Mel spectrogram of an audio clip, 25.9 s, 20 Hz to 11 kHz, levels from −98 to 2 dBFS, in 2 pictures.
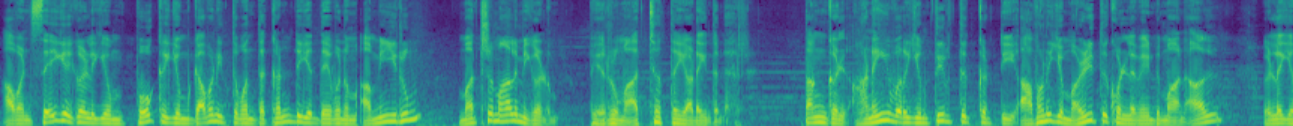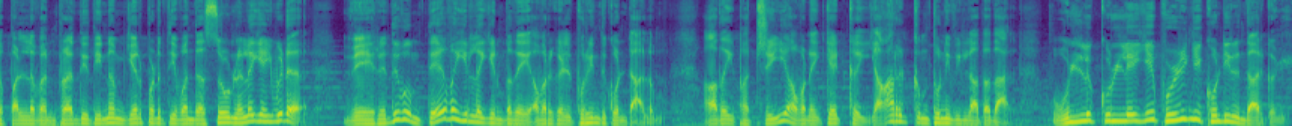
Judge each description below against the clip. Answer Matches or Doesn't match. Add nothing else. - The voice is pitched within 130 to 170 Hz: Doesn't match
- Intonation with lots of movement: Matches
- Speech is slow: Matches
